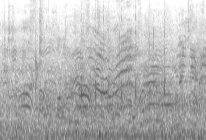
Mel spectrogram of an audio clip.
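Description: Several voices shouting and calling out at once, overlapping, with no clear words; loudest around the middle.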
